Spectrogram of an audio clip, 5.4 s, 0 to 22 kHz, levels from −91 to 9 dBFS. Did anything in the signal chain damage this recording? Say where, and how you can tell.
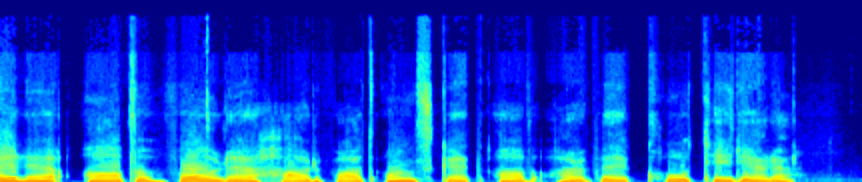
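Yes. Throughout the speech, peaks break into a harsh, crackly fuzz. That is hard clipping at a gain or conversion stage: the level was driven about 8 dB past what it could pass, flattening the tops of a small share of samples and spraying high harmonics.

From 1.69 to 1.83 s, and again from 3.59 to 3.65 s and 3.71 to 3.77 s, the speech turns briefly rough and noisy without dropping out. This is a lost packet rebuilt from error correction, a network-side loss. The decoder played low-bitrate copies carried in following packets, covering 80 ms, then 40 ms twice.

Between 3.67 and 3.71 s, wedged between the two later rebuilt stretches, there is a short smeared blip. That is short concealed packet loss. About 20 ms never arrived, and the decoder filled 18 ms by extending the preceding sound before blending back into real audio.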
